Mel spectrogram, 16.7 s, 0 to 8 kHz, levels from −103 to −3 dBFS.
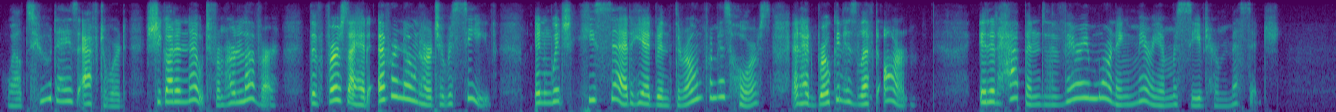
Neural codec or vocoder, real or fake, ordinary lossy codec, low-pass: none; real; Opus, 24 kbps; 7.2 kHz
